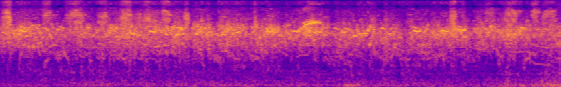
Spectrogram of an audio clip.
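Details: Male violet budgerigars in an aviary colony, chirping together in a dense, continuous high-pitched chatter with scattered sharp squeaks and short rising whistles over a steady hiss.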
